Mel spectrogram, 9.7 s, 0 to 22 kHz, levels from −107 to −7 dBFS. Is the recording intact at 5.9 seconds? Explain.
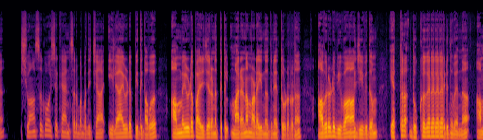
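No. A repeated buffer runs from 5.80 to 5.89 s: fresh audio arrived late, so the device played its last 85 ms piece of speech once more, which fits a 4096-sample buffer. It sounds like a short stutter with a hard join, and roughly a tenth of a second of real audio is lost.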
